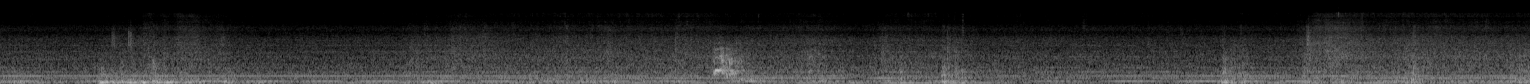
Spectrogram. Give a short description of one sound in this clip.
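Metal clanks and bangs as a loader bucket scrapes and drops.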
